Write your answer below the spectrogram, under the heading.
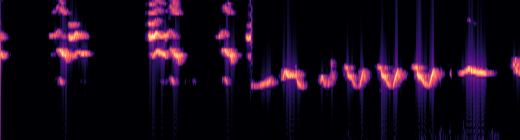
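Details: Clay-colored thrush sounds: sharp high chirps in clusters, then a run of fluid, wavering whistled notes at lower pitch, closing on a longer steady whistle.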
